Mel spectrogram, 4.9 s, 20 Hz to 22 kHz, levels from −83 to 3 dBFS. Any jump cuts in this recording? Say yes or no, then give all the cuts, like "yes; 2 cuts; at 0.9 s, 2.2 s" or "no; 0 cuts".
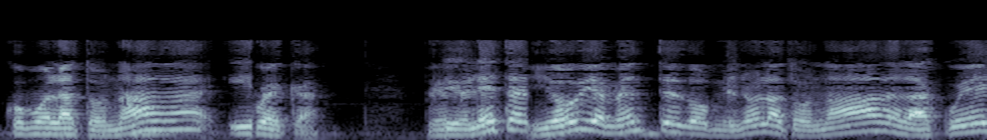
yes; 3 cuts; at 1.3 s, 2.2 s, 2.6 s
